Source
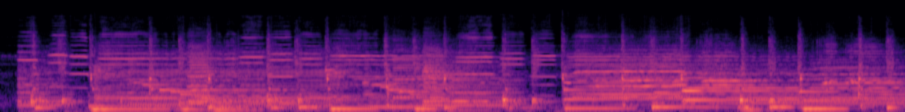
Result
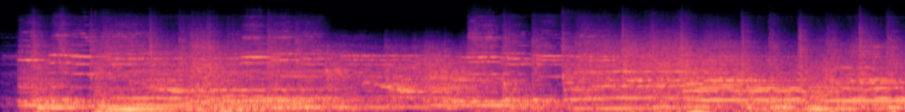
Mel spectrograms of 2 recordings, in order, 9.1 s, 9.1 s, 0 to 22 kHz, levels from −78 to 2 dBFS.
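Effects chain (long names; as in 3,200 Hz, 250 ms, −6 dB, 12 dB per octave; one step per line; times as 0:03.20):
notch filter 530 Hz, Q 12
sine wavefolder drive 11 dB, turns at −13.5 dBFS
0:03.22–0:04.67: band-pass filter 170–3,000 Hz
convolution reverb RT60 1.3 s, pre-delay 6 ms, DRR −6 dB
level −5.5 dB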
